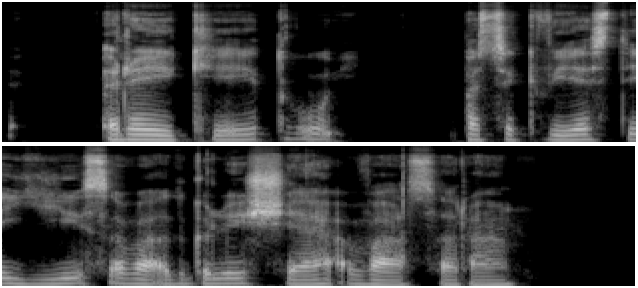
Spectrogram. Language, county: Lithuanian, Vilnius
